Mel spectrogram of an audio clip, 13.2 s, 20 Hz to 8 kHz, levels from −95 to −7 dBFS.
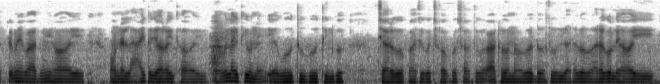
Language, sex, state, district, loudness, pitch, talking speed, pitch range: Maithili, male, Bihar, Muzaffarpur, -15 LUFS, 105 Hz, 170 wpm, 100-105 Hz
